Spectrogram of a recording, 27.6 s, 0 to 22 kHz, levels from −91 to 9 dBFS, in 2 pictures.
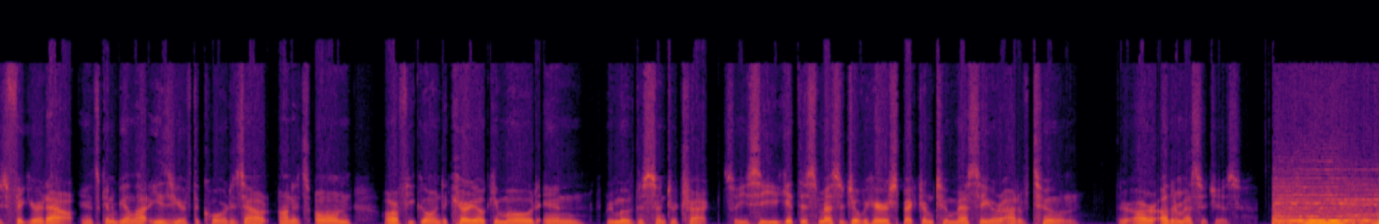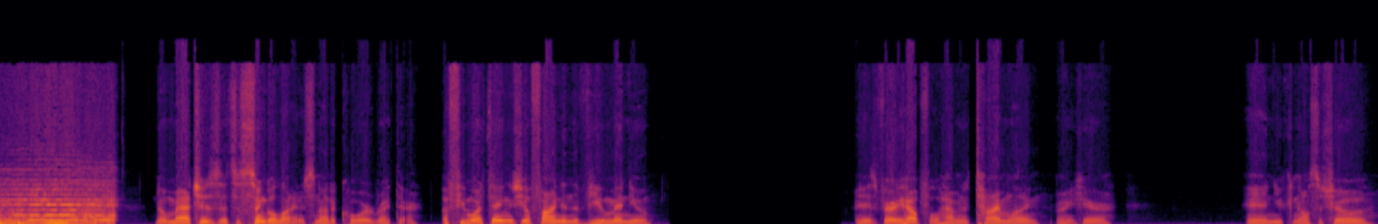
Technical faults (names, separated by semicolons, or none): sample clock jitter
